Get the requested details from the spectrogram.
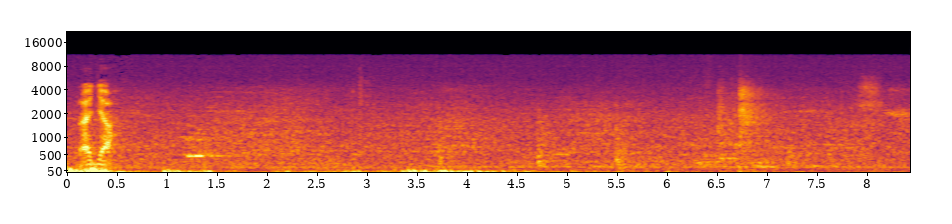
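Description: A pen scratches across paper.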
